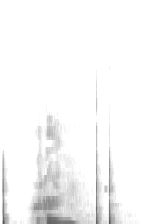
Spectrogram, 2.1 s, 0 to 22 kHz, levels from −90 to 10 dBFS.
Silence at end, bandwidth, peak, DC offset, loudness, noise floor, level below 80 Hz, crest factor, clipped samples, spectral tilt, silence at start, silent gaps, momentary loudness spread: 0.4 s; 11 kHz; -16 dBFS; under 0.1%; -38 LUFS; -56 dBFS; -78 dBFS; 22 dB; under 0.1%; -6.5 dB/octave; 0.05 s; none; 12 LU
